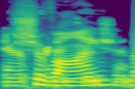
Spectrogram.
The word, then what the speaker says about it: Siobhan: It's like Siobhan, but it's spelled Sobian. It's Irish. – Yeah, exactly. It's Irish. Irish name.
